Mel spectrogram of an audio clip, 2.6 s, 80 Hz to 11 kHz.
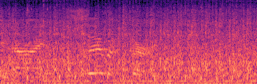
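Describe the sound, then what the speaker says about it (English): A 1959 John Deere 830 tractor's engine runs with a steady low throbbing chug at a fair, while an announcer talks over it. "Drew Emerine, a 1959 John Deere 830"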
